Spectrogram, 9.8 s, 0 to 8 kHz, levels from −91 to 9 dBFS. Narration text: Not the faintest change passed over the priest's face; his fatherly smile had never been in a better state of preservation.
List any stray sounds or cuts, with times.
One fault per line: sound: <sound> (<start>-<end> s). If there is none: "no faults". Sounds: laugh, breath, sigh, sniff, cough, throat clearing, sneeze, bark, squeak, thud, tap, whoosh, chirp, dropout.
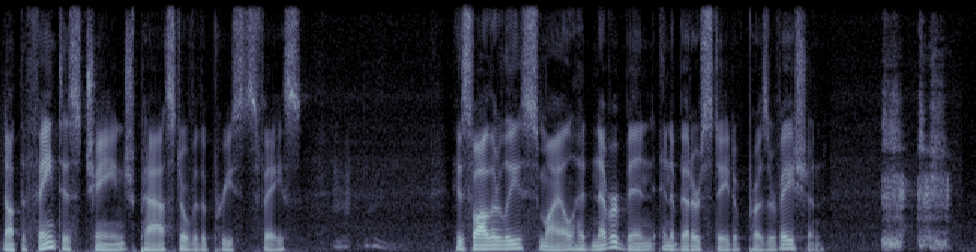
sound: breath (3.3-4.2 s)
sound: throat clearing (8.8-9.5 s)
